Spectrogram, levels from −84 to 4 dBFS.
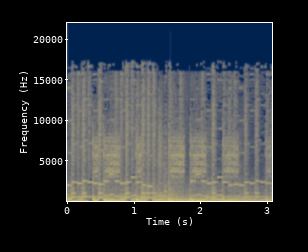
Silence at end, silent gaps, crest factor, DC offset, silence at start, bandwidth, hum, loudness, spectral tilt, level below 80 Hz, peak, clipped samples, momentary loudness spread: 0 s; none; 10 dB; under 0.1%; 0 s; 17.5 kHz; none; -11 LUFS; -4 dB/octave; -14 dBFS; 0 dBFS; under 0.1%; 3 LU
